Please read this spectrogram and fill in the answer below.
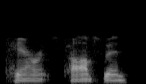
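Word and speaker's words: Terence Thompson: My social media platform that you can engage with me mostly would be on Facebook at Producer Terrence Thompson. And my name is spelled T-E-R-E-N-C-E Thompson, T-H-O-M-P-S-O-N.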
